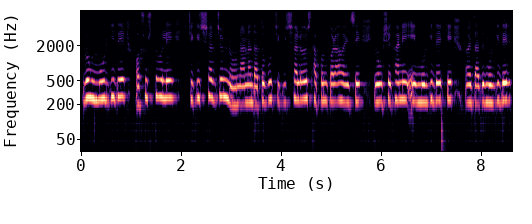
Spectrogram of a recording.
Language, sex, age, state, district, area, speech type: Bengali, female, 18-30, West Bengal, Bankura, rural, spontaneous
